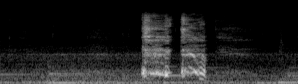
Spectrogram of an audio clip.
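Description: Two quick, harsh coughs in close succession, loud, with a raspy throat-clearing quality and no talking.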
